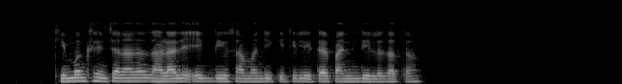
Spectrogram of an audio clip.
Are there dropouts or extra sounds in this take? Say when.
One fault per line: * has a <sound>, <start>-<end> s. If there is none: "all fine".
all fine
